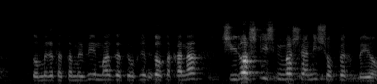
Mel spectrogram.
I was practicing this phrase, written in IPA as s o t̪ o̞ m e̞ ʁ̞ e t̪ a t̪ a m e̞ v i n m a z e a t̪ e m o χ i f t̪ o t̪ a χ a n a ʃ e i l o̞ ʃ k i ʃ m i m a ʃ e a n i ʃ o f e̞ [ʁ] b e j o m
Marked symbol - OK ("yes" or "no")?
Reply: no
